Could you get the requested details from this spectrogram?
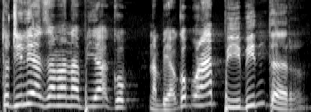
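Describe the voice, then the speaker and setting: A man delivers a storytelling sermon. He slips into the characters' voices, and his pitch jumps up and down as he does. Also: sing-song, a little fast, creaky. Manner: acts out characters' lines with shifting pitch. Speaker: preacher.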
